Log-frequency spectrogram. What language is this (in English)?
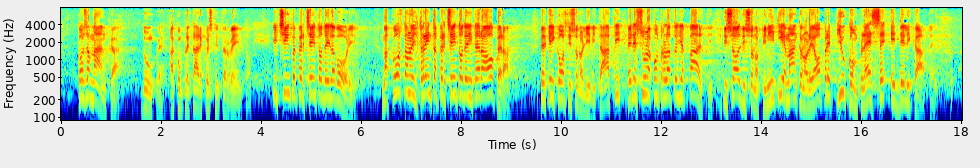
Italian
